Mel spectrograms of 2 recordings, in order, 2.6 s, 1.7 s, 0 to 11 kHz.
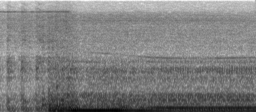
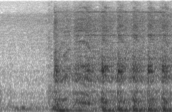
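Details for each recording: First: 1993 Nissan Altima that had a crank-no-start fault starts right up once 12 volts is supplied directly. It catches within half a second, flares, then settles into a smooth, steady idle, confirming the relay as the cause. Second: 1993 Nissan Altima cranks but won't start; an earlier diagnosis found no spark. The starter turns the engine at a steady chugging pace for over a second but it never catches.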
